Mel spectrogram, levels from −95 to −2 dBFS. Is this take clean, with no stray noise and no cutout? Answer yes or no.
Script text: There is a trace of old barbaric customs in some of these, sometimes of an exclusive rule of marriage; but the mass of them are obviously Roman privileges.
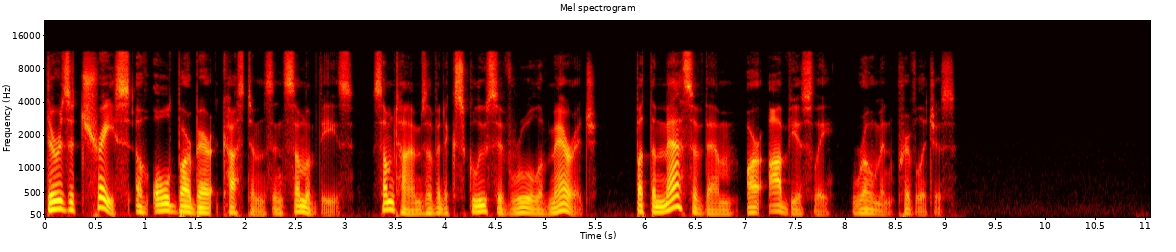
yes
